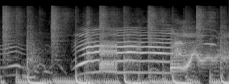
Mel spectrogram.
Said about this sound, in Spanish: Sí, y es que veo una, una vocecita así como de niño llorando o recién nacido.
